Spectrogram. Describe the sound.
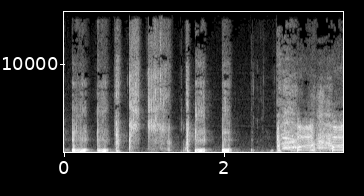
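A voice imitates a man's repeated sniffing: about eight short, sharp, breathy bursts in quick, uneven succession, loud, followed by a second or so of voiced, laugh-like sound.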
